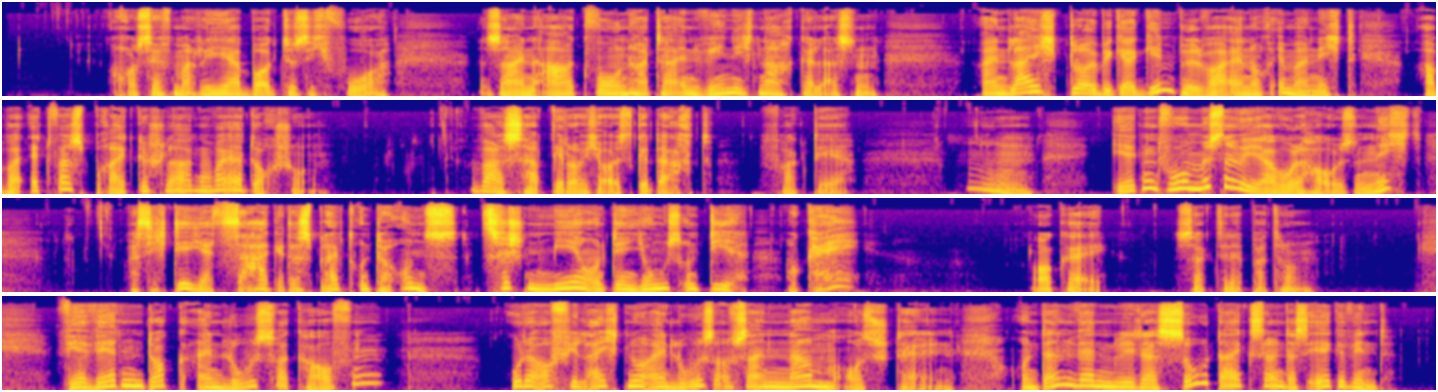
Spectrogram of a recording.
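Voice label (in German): Hörbuch; Steinbeck; Donnerstag; Mack Und Der Patron; LOFT VOICES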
